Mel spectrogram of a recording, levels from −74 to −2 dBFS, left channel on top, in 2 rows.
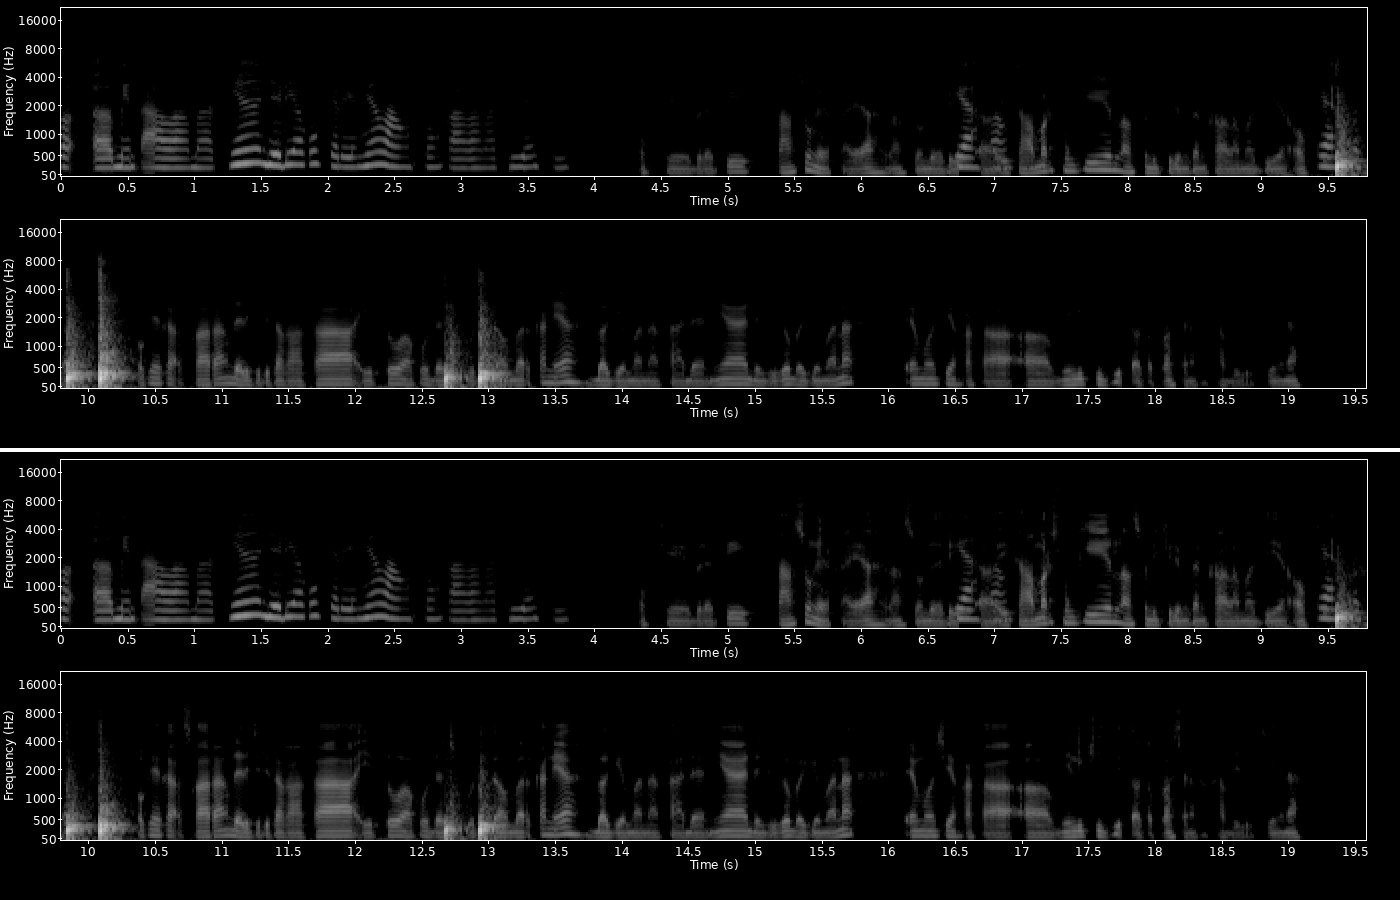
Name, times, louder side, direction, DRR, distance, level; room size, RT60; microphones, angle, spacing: voice 1, 0.0-3.8 6.7-7.1 9.4-9.9, left 1 dB, 10° left, 1.7 m, -46 dB
voice 2, 4.3-9.6 10.1-19.2, right 3 dB, 70° right, 3.2 m, -49 dB
sound 1, 9.6-10.3 12.7-13.2, left 3 dB, 35° left, 0.6 m, -27 dB
open air
head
